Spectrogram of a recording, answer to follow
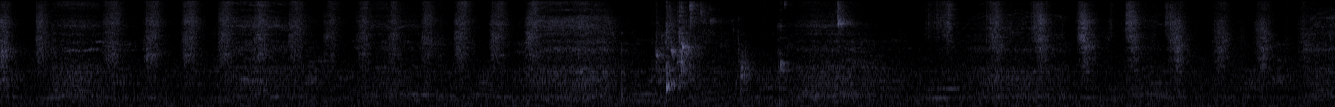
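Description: Fatip Piccolo open-comb double-edge safety razor scraping through lathered stubble in short, quick strokes, several a second. Near the middle the strokes stop for a brief rush of water and one sharp knock, then start again.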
